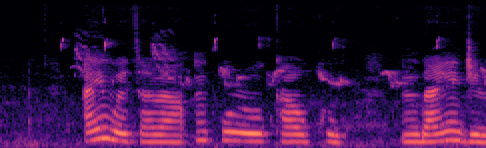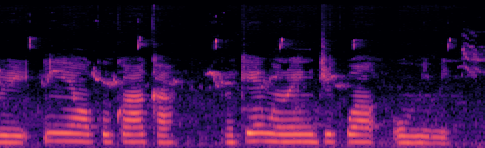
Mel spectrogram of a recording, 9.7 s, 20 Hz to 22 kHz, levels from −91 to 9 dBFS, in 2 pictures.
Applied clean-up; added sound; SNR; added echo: none; Bird; 18 dB; none.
